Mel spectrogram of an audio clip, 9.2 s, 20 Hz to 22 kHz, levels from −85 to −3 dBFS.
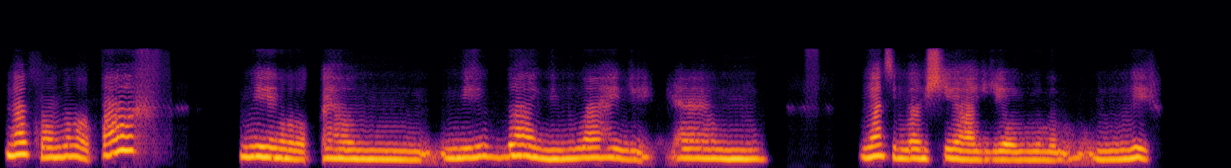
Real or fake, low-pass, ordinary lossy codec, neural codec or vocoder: fake; none; none; codec, 16 kHz, 0.5 kbps, FreqCodec, smaller model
